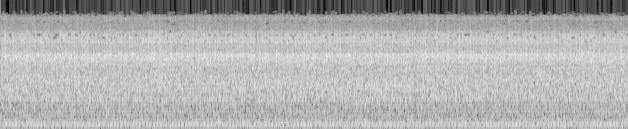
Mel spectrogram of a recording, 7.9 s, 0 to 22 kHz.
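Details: Wisconsin VH4D engine on Bandit model 65 wood chipper, repaired after abandonment: deep even drone with steady beat and no misses or knocks; starts great and runs smoothly.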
